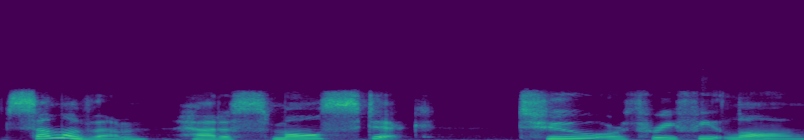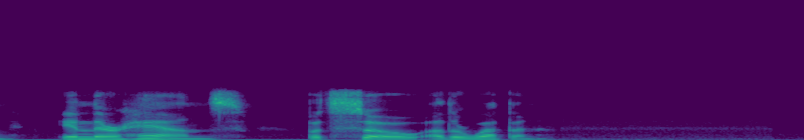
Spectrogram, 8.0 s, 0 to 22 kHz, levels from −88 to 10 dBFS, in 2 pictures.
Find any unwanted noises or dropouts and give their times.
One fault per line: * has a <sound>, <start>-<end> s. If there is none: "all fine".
all fine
